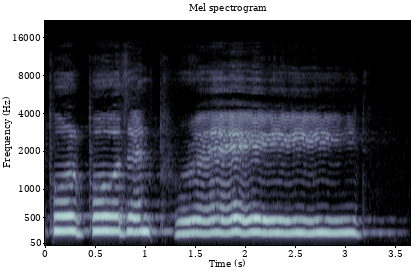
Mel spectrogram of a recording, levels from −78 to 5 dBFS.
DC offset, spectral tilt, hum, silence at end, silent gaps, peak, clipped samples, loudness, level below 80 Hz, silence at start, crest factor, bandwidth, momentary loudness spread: under 0.1%; -5 dB/octave; none; 0.45 s; none; -6 dBFS; under 0.1%; -18 LUFS; -78 dBFS; 0.05 s; 12 dB; 12.5 kHz; 8 LU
